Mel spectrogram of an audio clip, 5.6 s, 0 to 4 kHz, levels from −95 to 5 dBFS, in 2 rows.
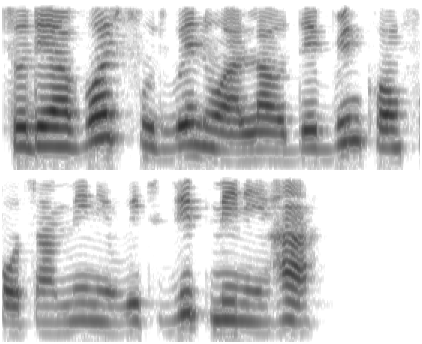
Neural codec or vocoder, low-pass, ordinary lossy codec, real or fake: none; 3.6 kHz; none; real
